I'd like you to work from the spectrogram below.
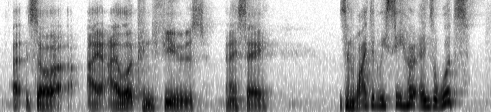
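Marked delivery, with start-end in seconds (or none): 4.3-5.9 fake German accent, pitched up. Player voicing his confused soldier character questioning the others, in a put-on German accent. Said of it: "Because you put on that accent".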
